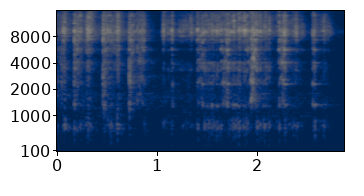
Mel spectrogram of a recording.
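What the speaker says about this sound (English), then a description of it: "Stir everything all together." A utensil stirs ground spices and seasonings, including onion powder and white pepper, together in a bowl, giving quiet, rhythmic scraping and clinking strokes up close with no talking.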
